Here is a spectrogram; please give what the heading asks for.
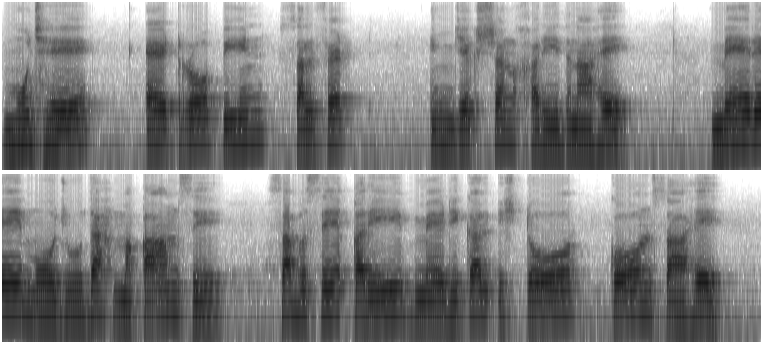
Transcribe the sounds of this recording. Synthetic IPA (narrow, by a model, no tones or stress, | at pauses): mʊd͡ʒʱe | eːʈɾoːpiːn | sɐlfʰeʈ̚ | ɪ̃nd͡ʒeːkʃənxɐɾiːd̪naɦɛː | meːɾemɔːd͡ʒuːd̪əmɐqaːmse | sɐbseqɐɾiːbmeːɖɪkəlɪsʈoːɾ | kɔːnsaɦɛː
